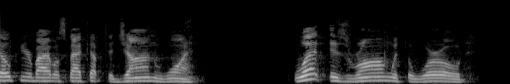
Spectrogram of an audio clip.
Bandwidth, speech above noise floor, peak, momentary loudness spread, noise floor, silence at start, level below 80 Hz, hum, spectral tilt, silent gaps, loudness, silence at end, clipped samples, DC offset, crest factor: 9.2 kHz; over 64 dB; -6 dBFS; 9 LU; under -90 dBFS; 0 s; -68 dBFS; none; -7 dB/octave; 2.13-2.76 s, 2.83-2.87 s; -27 LUFS; 0.45 s; under 0.1%; under 0.1%; 20 dB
